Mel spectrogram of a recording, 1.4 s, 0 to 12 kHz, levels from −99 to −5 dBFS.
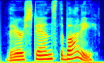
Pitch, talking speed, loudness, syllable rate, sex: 205 Hz, 175 wpm, -16 LUFS, 5.2 syllables/s, female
